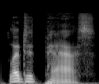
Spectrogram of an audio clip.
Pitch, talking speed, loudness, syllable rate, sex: 100 Hz, 180 wpm, -20 LUFS, 3.7 syllables/s, male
